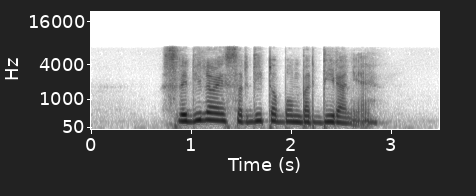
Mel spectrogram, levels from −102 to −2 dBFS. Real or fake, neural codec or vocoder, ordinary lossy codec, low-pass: fake; codec, 16 kHz, 1.1 kbps, Voila-Tokenizer; none; 7.2 kHz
